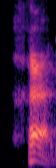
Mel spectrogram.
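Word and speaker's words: חית: we pronounce the chet and the chaf the same, but we're not supposed to. Yeah. I understand the difference because German has this same. All the Moroccans, all the Sephardim pronounce it chet.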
